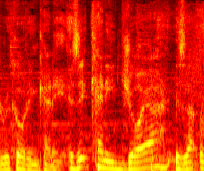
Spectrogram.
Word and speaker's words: Gioia: before we started recording Kenny is it Kenny Joya is that the right way to say your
